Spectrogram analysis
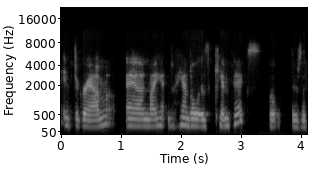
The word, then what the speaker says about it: Kimberly: with a B so everyone thinks it's Kim B picks it's not it's Kim picks but the B is silent like lamb or climb you can tell I've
